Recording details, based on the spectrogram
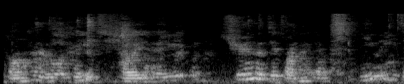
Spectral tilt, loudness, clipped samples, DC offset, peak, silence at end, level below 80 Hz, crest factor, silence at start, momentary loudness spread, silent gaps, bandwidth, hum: -6 dB/octave; -24 LUFS; under 0.1%; under 0.1%; -8 dBFS; 0 s; -52 dBFS; 16 dB; 0.05 s; 11 LU; none; 11.5 kHz; none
